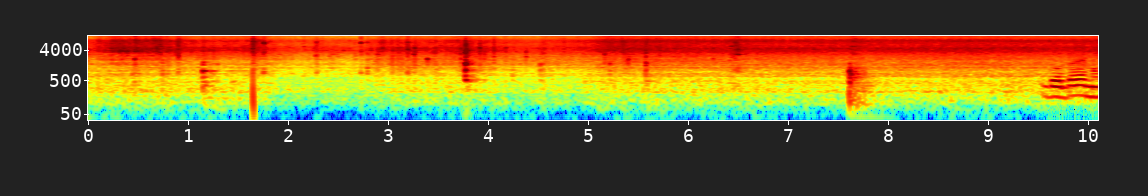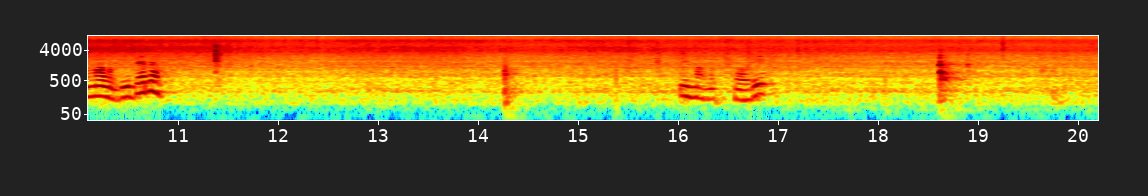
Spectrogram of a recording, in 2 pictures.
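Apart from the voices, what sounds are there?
chopped onion frying in oil in a pan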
